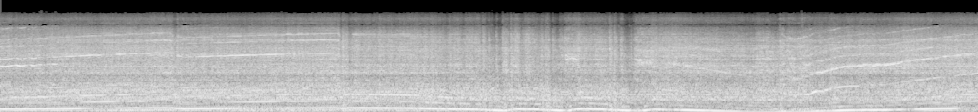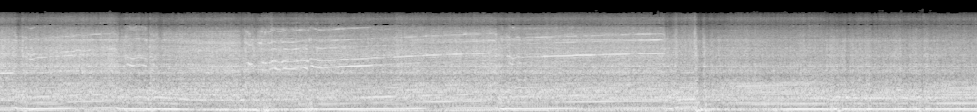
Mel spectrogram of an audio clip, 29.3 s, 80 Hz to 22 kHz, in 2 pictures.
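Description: Mercedes 190E 2.3-16's four-cylinder 16-valve engine driven hard, heard from inside the cabin: the revs climb and drop again and again with quick gear changes. About twelve seconds in they fall right down under braking, then climb back up through the gears, over steady tyre and road noise.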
